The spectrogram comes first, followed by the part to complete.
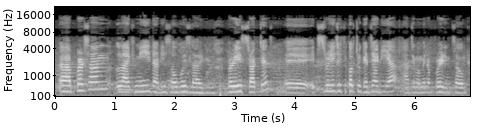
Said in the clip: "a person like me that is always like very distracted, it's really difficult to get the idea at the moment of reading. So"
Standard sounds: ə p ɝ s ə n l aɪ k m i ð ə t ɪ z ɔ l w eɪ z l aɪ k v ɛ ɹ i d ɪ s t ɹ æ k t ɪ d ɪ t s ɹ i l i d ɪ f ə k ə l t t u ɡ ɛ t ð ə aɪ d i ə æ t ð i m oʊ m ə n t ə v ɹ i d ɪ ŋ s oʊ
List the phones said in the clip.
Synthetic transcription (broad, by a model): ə p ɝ s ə n l aɪ k m i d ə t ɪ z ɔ l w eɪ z l aɪ k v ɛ ɹ i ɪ s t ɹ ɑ k t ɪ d ɪ t s ɹ i l i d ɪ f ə k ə l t t u ɡ ɛ t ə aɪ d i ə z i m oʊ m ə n ə p ɹ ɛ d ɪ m s oʊ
